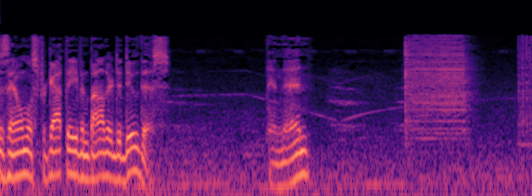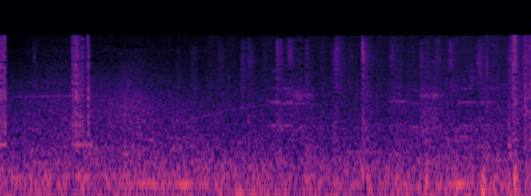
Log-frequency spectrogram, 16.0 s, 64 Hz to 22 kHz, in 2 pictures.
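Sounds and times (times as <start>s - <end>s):
speech: 0.0s - 2.6s, 4.0s - 4.7s
sale notification buzzer: 6.0s - 8.1s.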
